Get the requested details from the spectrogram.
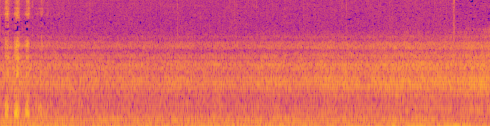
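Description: A car engine hums and tyres roll steadily along a road.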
